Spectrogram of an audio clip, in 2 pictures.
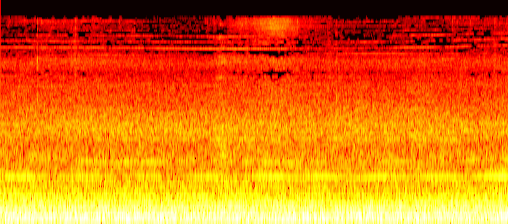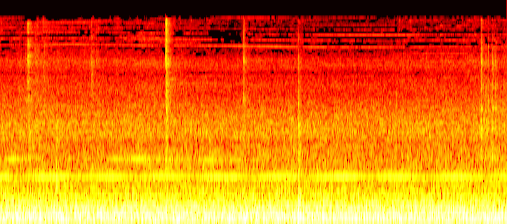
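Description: Steady cabin noise of a jet airliner in flight: engine and airflow rumble heard from inside the cabin, with a faint steady whine above it.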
